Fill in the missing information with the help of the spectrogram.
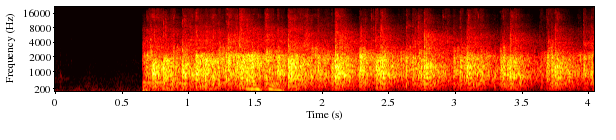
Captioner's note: audience applause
